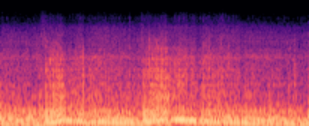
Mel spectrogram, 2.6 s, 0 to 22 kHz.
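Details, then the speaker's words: Renault 4L fitted with an FZR motorcycle engine, first start attempts after welding exhaust bolts; engine surges and stumbles unevenly, never settling. Owner suspects carburettors getting too much fuel and wrong settings; fuel seen pouring out. Rough running, cause unconfirmed. "Bon, je suis sur un petit réglage, je comprends pas, je pense que les carbus ont trop d'essence. Je sais pas, et le réglage doit pas être correct du tout. Mais ça fait le bruit d'une moto déjà."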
